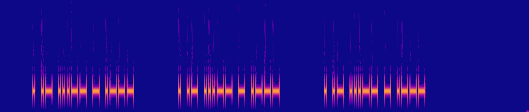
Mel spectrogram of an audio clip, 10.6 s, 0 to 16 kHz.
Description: Morse code, heard as a keyed tone, about 27 wpm, 700 Hz. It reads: EA3TJ EA3TJ EA3TJ
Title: DXCC-100 Call Signs - 5 Characters - Repeated 3x - 28wpm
